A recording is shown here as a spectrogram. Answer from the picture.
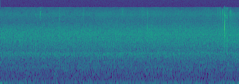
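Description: Faint steady background hiss of room tone and microphone noise, with no distinct sound event.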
